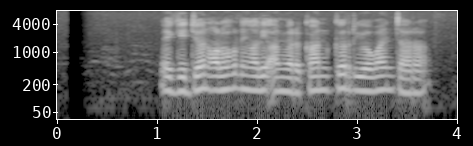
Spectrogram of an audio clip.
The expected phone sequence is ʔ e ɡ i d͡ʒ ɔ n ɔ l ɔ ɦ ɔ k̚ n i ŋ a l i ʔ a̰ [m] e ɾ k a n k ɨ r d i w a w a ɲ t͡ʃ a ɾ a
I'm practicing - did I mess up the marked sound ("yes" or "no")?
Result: no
